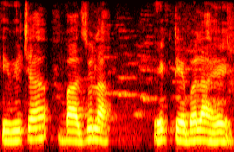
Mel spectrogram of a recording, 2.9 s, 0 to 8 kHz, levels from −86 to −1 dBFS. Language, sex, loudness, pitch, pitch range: Marathi, male, -15 LUFS, 155 Hz, 150-175 Hz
